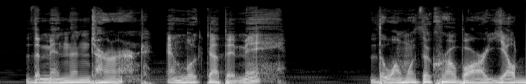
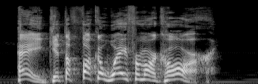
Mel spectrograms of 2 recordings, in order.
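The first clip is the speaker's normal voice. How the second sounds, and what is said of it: Yelled in a deeper voice. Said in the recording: “yelled in a slightly deeper voice”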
